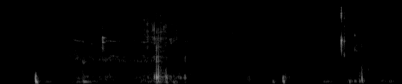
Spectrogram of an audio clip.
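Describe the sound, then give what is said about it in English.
Sipping Manhattan Special sarsaparilla soda from a freshly opened bottle: a few short wet mouth clicks, a soft slurping gulp in the middle, then quiet smacks and swallows, with no one talking. “So we're going to open this up on air right now. You hear that? Psst. Sounds good. Here we go. All right. First sip.”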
